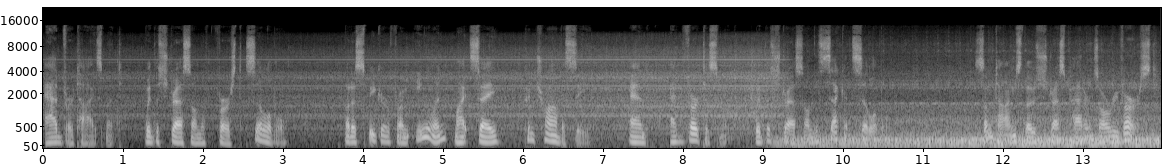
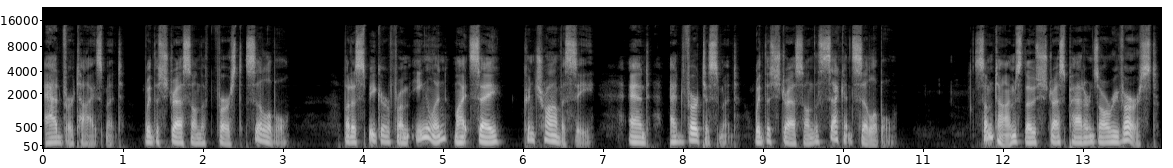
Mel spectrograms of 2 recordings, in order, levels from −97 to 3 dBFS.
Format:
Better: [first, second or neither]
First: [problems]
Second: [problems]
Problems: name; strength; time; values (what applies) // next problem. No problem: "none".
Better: second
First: traffic noise; loud; throughout; 5 dB below the speech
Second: none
